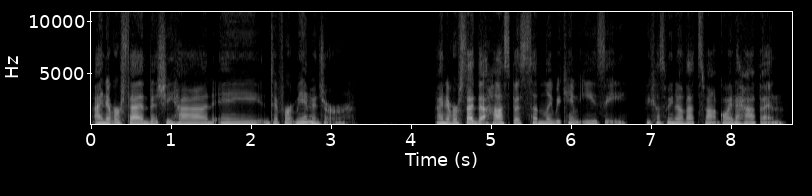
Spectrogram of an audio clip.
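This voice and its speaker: A woman hosts a reflective, encouraging solo talk in a very dry, close recording. She speaks gently and deliberately at a medium pitch. Pauses fall between her phrases as she guides the listener. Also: steady tone, dry recording. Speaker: podcast host and hospice nurse coach.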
